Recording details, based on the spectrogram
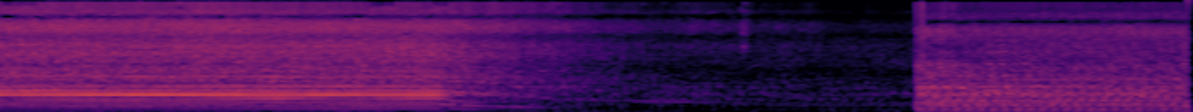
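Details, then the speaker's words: Stihl two-stroke backpack blower that bogged at full throttle, after turning the high-speed carb screw out in quarter turns: steady high scream falls away when the throttle closes, then snaps straight back up without stumbling; clean throttle response restored. "There you go. That was it."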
